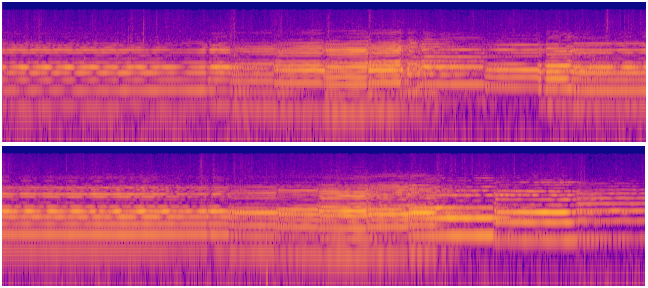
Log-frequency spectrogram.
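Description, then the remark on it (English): An oboe, representing Sonia the duck in an orchestral tale where each character is an instrument, plays a slow, nasal melody alone, its reedy tone gliding down and back up through several sustained notes at a steady, moderate loudness. “Sonia the duck by an oboe, like this.”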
